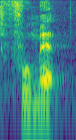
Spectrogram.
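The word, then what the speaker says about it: fumet: French term I think the correct pronunciation not that I speak French it is foom it and but it's spelt fum et yes sir but it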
